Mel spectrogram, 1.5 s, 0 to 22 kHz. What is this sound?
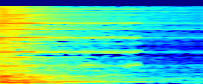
Selecting right answer - speed 4
selection, right, stab, correct, game, fast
